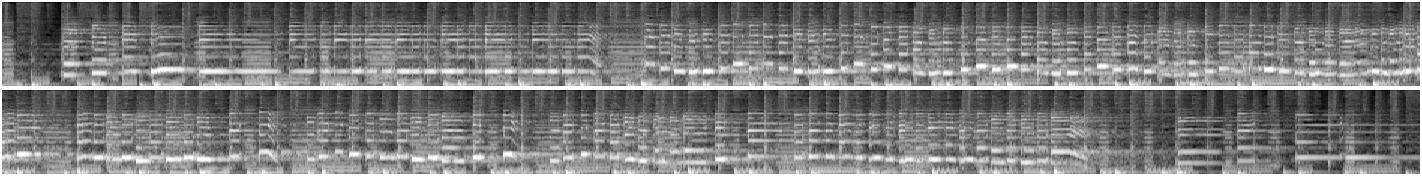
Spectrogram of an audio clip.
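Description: Greek bouzouki playing an instrumental melody: a held, tremolo-picked note for the first few seconds, then fast runs that climb and fall, over a steady low beat.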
